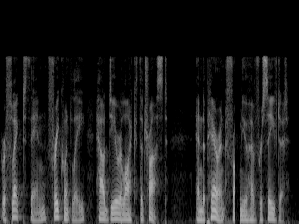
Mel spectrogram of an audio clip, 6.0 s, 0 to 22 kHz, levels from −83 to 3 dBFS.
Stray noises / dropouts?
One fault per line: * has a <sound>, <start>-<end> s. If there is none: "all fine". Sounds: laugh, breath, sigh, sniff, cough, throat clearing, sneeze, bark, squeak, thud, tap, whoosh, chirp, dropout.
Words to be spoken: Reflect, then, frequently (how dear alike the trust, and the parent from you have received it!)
* has a dropout, 4.7-4.8 s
